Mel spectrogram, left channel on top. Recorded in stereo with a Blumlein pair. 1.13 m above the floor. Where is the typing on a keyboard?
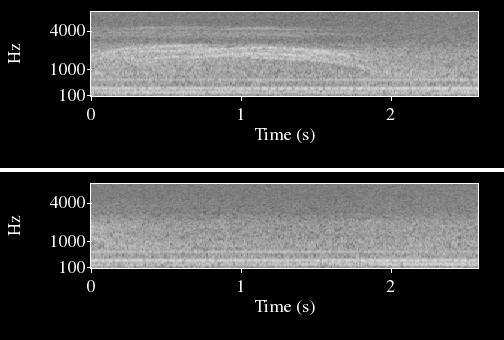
No typing on a keyboard in this recording.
